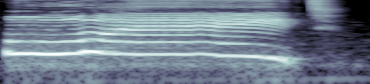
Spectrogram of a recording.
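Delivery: very high, loud, drawn-out "Wait!"; big alarmed shout. Acted. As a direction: cry out as if disaster looms. Gerald halts the drive again.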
